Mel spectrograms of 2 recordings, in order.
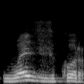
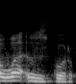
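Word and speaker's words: وَاذْكُرْ: Wazkur. On ne dit pas wa'uzkur. Wa'uzkur, non. C'est le alif ici, il disparaît.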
